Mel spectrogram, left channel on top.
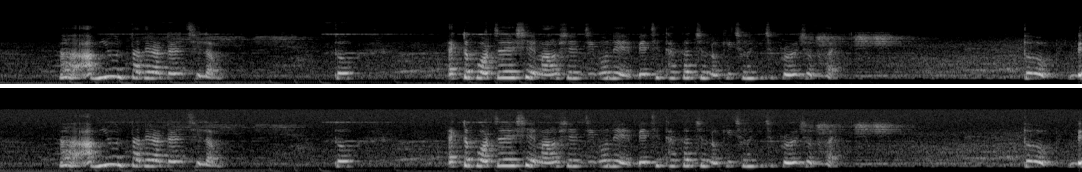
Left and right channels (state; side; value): noise; right; hiss, 23 dB below the sound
